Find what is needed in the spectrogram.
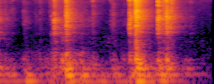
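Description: Plastic clicks and knocks from a LEGO Technic CVT model as it is handled and its cranks are turned: four or five irregular sharp clicks over a steady low hum.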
